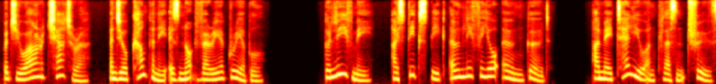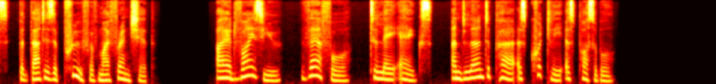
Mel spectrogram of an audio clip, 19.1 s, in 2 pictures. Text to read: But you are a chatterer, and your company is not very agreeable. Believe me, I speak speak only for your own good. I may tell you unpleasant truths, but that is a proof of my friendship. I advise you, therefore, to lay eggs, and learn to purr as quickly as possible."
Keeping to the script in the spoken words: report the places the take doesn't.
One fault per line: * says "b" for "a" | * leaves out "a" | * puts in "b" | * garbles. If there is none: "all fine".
all fine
